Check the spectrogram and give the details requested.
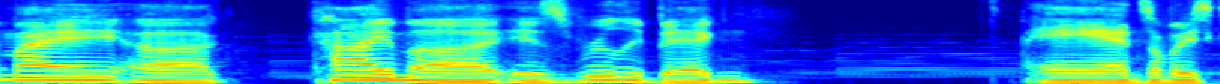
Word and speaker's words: Kaima: Pronounce it this way. Kaima.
